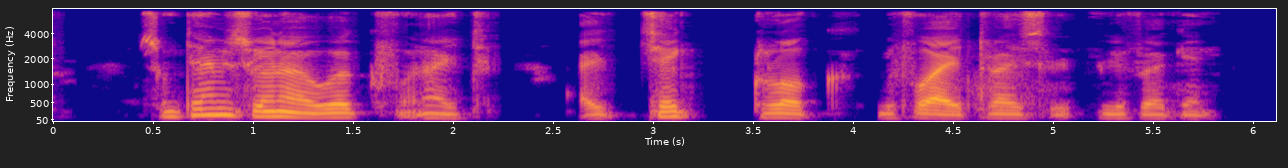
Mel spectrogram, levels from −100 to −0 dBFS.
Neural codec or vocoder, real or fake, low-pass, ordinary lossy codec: none; real; 7.2 kHz; AAC, 48 kbps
